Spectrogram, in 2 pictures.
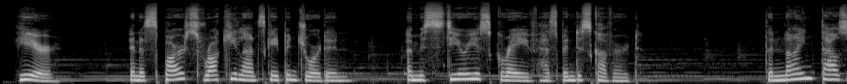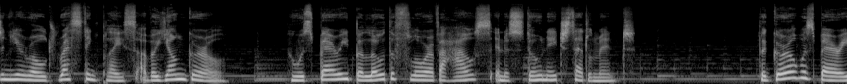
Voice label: female French and Moroccan Arabic transatlantic accent; jordan the mysterious sto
